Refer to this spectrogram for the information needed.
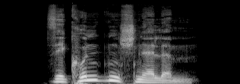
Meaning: strong dative masculine/neuter singular of sekundenschnell
- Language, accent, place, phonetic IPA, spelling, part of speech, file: German, Germany, Berlin, [zeˈkʊndn̩ˌʃnɛləm], sekundenschnellem, adjective, De-sekundenschnellem.ogg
